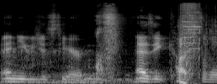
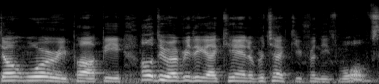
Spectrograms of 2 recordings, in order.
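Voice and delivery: frightened character voice, higher and louder; 4 semitones higher, 4 dB louder than usual. Narrating Darwin being ripped by wolves while reassuring Poppy: fearful Darwin voice. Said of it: "some real fear in his voice".

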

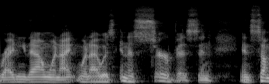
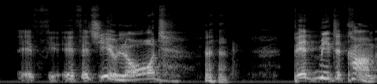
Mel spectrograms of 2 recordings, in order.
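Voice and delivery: very high, loud, swooping fake English accent; 13 semitones higher, 5 dB louder than usual. Retelling Peter calling out to Jesus in the storm, in a put-on English accent. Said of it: "I usually like to say that with a more of an English accent".

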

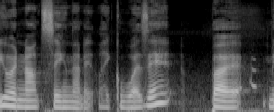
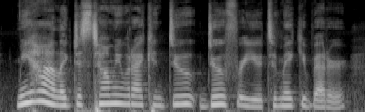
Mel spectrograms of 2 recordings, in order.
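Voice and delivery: mock yelling, tearful and frustrated; 4 semitones higher than usual. Retelling what the speaker's dad said to them: imitating tearful frustrated yelling. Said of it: "yelling at me out of frustration with tears".

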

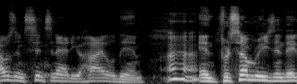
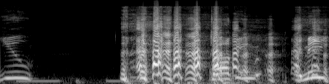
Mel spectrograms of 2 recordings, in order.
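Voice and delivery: high, booming, loud, slow dubbed-movie style voice; 11 semitones higher, 10 dB louder than usual. Retelling facing a school bully, imitating Bruce Lee dubbed voice. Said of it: "Bruce Lee took me over".

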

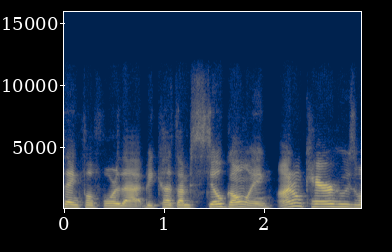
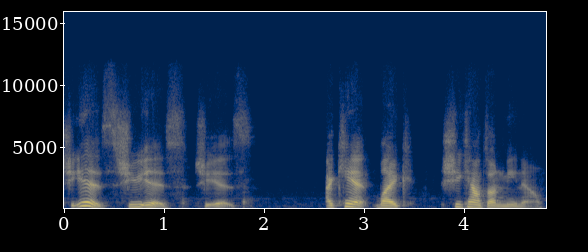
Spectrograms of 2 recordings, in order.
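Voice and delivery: choked-up voice catching, holding back tears; 3 semitones lower, 3 dB quieter than usual. Talking about the woman who raised them, now in a nursing home, choking back tears. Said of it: "i'm choking back those tears".

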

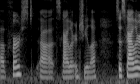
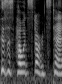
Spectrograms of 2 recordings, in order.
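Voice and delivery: mock sobbing, high, loud bawling through the words; 9 semitones higher, 8 dB louder than usual. Speaker retells a scene of two drunk friends plotting, acting out Barney bawling. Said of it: "Barney immediately just starts bawling".

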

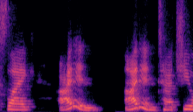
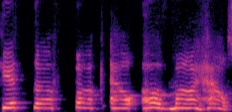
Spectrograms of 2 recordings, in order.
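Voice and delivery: mock screaming, loud, high, drawn-out, each word spaced out; 6 semitones higher, 5 dB louder than usual. Speaker retelling a fight after he broke things, retelling screaming at him. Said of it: "I was screaming at him".

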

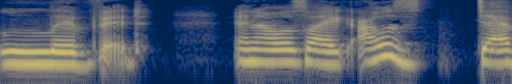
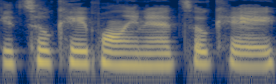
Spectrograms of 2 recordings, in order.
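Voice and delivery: choked-up voice, quieter; 4 dB quieter than usual. Retelling his reply on the phone: imitating someone choking up. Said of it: "I just hear him choke up".

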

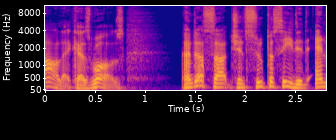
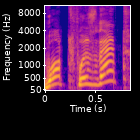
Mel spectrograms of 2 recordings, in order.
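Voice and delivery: curt, snappish, very high-pitched snap; 12 semitones higher than usual. Reading a story aloud, a woman's voice reacts to Igor's muttered remark, snapping sharply. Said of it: "a female voice snapped".

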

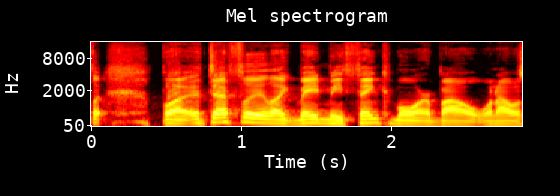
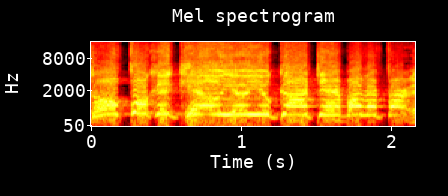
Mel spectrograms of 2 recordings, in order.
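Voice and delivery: mock, very high, shrill, loud screaming rage; 5 dB louder than usual. Act out the side of Aaron that you hate, imitating Aaron screaming. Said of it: "where he's just screaming".

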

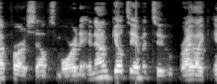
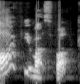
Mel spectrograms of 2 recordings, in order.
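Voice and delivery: put-on high, pitched-up voice of wise old little creature; 7 semitones higher than usual. Suggesting a way to tell people to fuck off, Yoda voice. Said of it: "if you say it in Yoda voice".

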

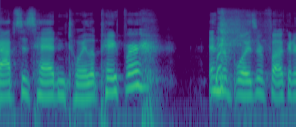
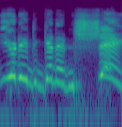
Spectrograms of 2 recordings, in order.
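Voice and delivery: acted, very high-pitched shouting; 12 semitones higher than usual. Recalling an X Factor video diary, the speaker acts out Louis: imitating Louis yelling. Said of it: "and was just yelling at them".

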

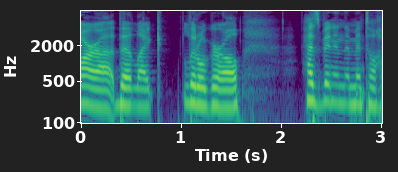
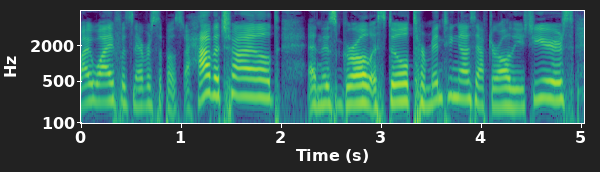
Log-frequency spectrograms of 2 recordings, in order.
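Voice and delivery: plain

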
